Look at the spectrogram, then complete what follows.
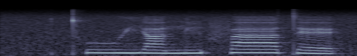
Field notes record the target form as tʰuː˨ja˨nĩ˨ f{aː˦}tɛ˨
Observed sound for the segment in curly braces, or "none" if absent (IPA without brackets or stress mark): aː˦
